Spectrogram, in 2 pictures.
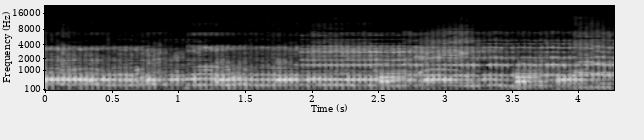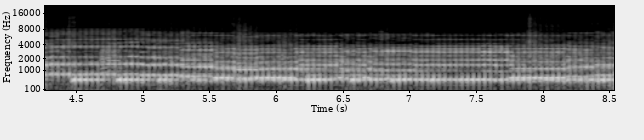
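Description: A harmonium holding a steady reedy note with a woman's voice singing over it, in a Bengali devotional bhajan.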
